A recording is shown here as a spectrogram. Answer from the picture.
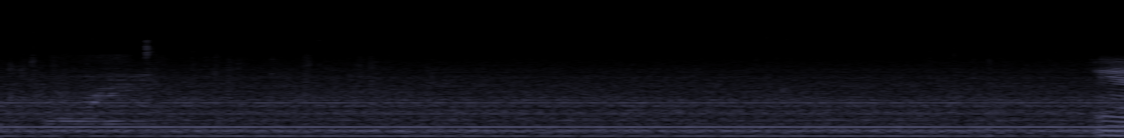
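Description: Steady electrical hum with room noise, and a few faint clicks about five to six seconds in.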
